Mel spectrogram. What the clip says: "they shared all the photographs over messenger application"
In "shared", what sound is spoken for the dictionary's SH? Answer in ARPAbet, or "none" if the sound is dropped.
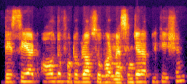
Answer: S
